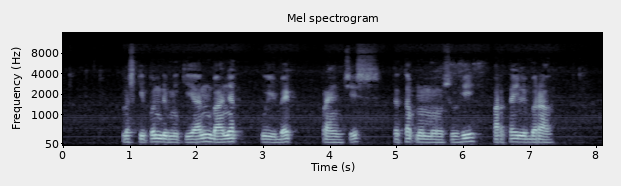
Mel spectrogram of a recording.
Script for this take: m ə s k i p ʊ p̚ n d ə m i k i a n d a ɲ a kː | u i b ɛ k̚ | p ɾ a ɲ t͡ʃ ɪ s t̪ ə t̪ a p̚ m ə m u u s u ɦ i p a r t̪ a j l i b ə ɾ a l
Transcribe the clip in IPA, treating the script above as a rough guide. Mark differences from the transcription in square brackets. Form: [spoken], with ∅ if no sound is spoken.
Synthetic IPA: m ə s k i p ʊ [∅] n d ə m i k i a n [b] a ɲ a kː | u i b ɛ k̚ | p ɾ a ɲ t͡ʃ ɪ s t̪ ə t̪ a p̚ m ə m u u s u ɦ i p a r t̪ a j l i b ə ɾ a l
